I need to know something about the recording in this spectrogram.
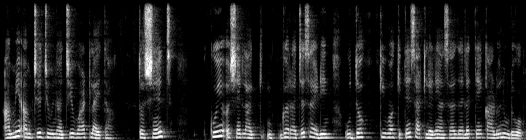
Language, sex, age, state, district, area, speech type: Goan Konkani, female, 18-30, Goa, Canacona, rural, spontaneous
